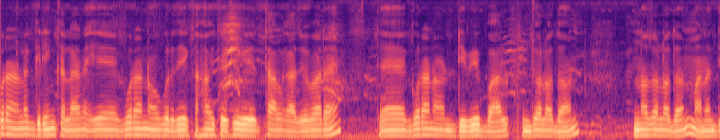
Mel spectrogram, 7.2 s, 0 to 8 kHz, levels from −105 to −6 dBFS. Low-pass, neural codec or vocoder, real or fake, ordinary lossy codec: none; none; real; none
